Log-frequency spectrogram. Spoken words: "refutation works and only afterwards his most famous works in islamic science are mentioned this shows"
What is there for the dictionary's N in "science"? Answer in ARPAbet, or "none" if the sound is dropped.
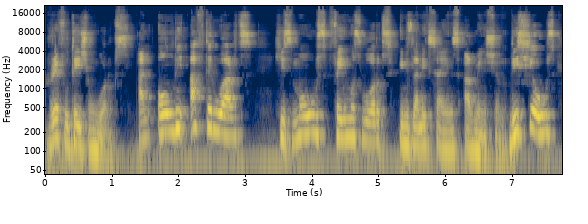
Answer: N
